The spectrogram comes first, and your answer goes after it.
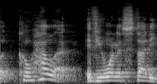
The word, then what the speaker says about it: קהלת: Ecclesiastes in Hebrew is Kohelet, Kohelet.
